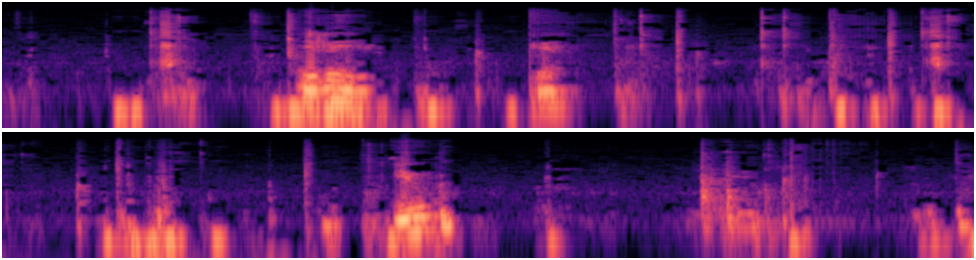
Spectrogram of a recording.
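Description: A pickaxe taps repeatedly against stone blocks.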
